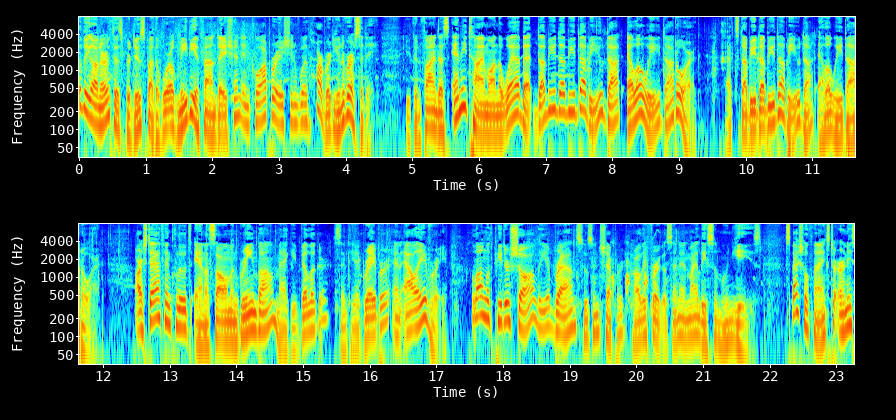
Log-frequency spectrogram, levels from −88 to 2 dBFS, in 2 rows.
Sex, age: male, 40-59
